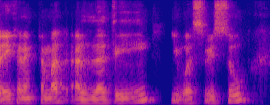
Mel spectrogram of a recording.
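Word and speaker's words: الَّذِي: তো যখনই হচ্ছে আহ, শুরুর যে লেটারটা তারপরে লাম থাকবে, সেটা অ্যাকচুয়ালি উচ্চারণ হোক বা না হোক, স্টিল এটা অ্যাকচুয়ালি আ পড়তে হয় হামজাতুল ওয়াসলের রুলিং এ, যেটা আমরা জানি, রাইট? সো আমরা এখানে পড়বো আল্লাযী। ইউয়াস ওয়েসু, এখানে একটু খেয়াল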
